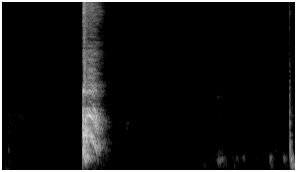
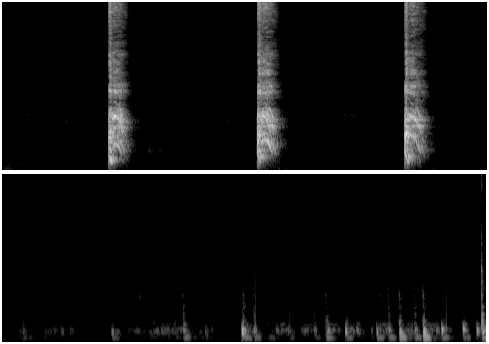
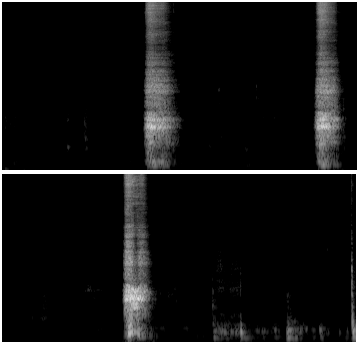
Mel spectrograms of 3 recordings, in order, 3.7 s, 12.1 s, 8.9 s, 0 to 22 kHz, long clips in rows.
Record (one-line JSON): {"cough_length": "3.7 s", "cough_amplitude": 30990, "cough_signal_mean_std_ratio": 0.2, "three_cough_length": "12.1 s", "three_cough_amplitude": 32768, "three_cough_signal_mean_std_ratio": 0.2, "exhalation_length": "8.9 s", "exhalation_amplitude": 32768, "exhalation_signal_mean_std_ratio": 0.23, "survey_phase": "beta (2021-08-13 to 2022-03-07)", "age": "65+", "gender": "Male", "wearing_mask": "No", "symptom_none": true, "smoker_status": "Never smoked", "respiratory_condition_asthma": false, "respiratory_condition_other": false, "recruitment_source": "REACT", "submission_delay": "1 day", "covid_test_result": "Negative", "covid_test_method": "RT-qPCR"}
